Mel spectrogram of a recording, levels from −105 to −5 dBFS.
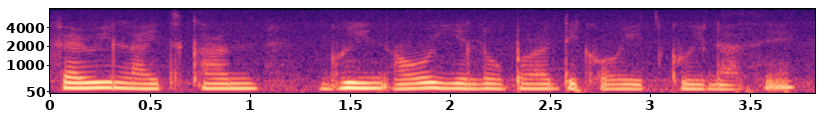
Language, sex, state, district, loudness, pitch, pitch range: Nagamese, female, Nagaland, Kohima, -17 LUFS, 175 Hz, 165-185 Hz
